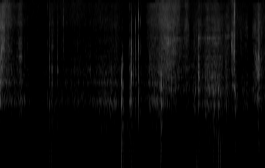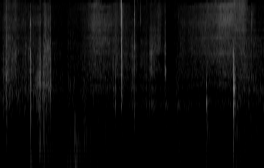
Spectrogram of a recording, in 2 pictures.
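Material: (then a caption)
Glossy paper. Long nails scratch across the glossy photo page of a large open Chinese cookbook, then flip a page over. Quiet, bright, papery scratching and rubbing is broken by sharp, short taps and crisp snaps.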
